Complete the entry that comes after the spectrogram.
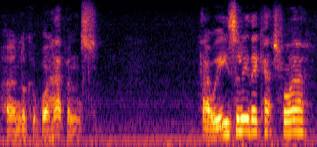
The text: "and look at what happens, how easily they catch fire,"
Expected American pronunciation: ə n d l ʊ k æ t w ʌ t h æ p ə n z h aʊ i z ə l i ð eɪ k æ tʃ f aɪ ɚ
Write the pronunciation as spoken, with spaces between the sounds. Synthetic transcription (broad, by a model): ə n l ʊ k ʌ t w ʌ t h æ p ə n z h aʊ i z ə l i ð eɪ k æ tʃ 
